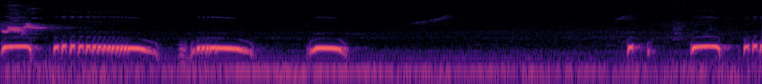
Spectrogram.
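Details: Spotted dove singing in the riak kham, khu kham and ok rong styles. A high chirp opens, then long and short low coos curve downward, with a gap before more short coos. A faint steady hum runs underneath.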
